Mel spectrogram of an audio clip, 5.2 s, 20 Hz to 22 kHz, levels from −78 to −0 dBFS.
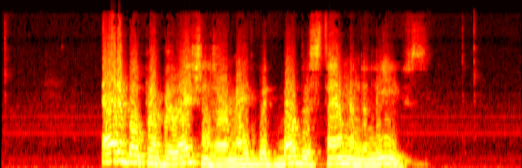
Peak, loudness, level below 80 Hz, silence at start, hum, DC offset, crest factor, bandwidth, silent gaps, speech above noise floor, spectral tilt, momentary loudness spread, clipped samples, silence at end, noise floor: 0 dBFS; -7 LUFS; -36 dBFS; 1.05 s; none; under 0.1%; 8 dB; 15.5 kHz; none; 35 dB; -6 dB/octave; 5 LU; under 0.1%; 0.95 s; -41 dBFS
